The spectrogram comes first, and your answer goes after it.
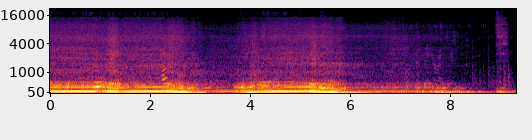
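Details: First start of the K-series swapped Honda Civic race car on a jumper box (battery dead): engine catches and revs unevenly, surging and sagging for a few seconds before dying; a vacuum leak is blamed for the rough first run.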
